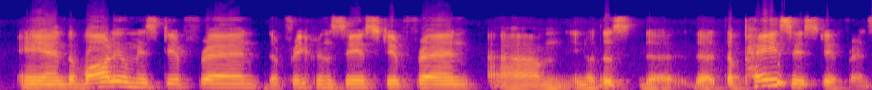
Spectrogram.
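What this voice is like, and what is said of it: Speaks with an accent. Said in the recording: “I have my accent.”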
